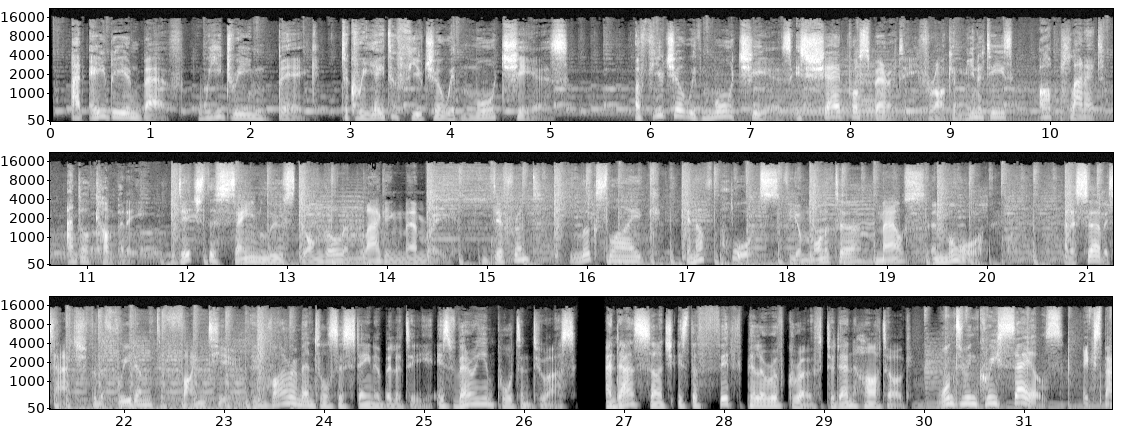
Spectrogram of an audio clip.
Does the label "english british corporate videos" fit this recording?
Yes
